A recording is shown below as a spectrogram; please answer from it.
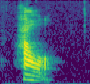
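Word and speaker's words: how'll: be well you be how will be comes howl howl just like a wolf howls at the moon Oh how'd she get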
